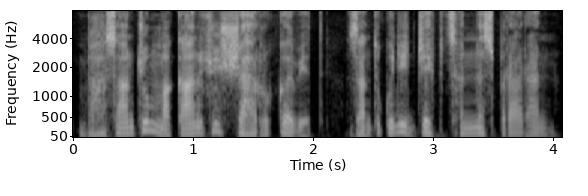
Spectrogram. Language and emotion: Kashmiri, fearful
